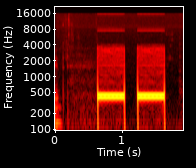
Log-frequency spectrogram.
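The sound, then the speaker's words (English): A phone call's ringing tone sounds twice, two loud, steady electronic burrs in quick succession with a short gap between them, heard clearly over a line after a brief quiet moment. “It's ringing at least.”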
